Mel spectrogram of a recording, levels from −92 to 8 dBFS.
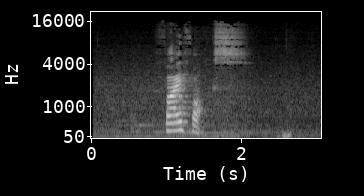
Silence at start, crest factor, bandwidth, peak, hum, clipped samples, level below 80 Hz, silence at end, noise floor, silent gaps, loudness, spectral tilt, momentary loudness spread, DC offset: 1 s; 22 dB; 16.5 kHz; -2 dBFS; none; under 0.1%; -54 dBFS; 0.4 s; -51 dBFS; none; -19 LUFS; -2.5 dB/octave; 15 LU; under 0.1%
